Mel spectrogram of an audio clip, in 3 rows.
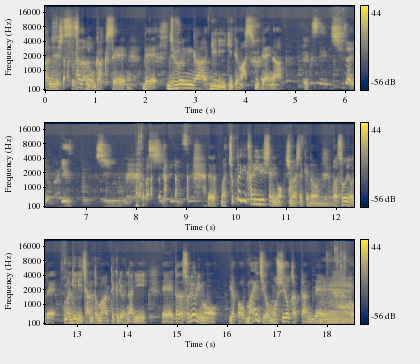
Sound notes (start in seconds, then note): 7.4 laughs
